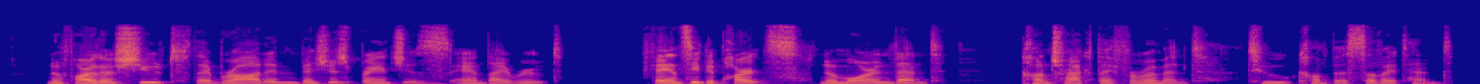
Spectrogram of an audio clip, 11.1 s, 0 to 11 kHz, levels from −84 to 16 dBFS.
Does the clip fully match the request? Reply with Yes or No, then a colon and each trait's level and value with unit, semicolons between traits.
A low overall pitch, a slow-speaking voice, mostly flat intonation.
Yes: low, 130 Hz; slow, 125 wpm; narrow, 1.8 semitones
